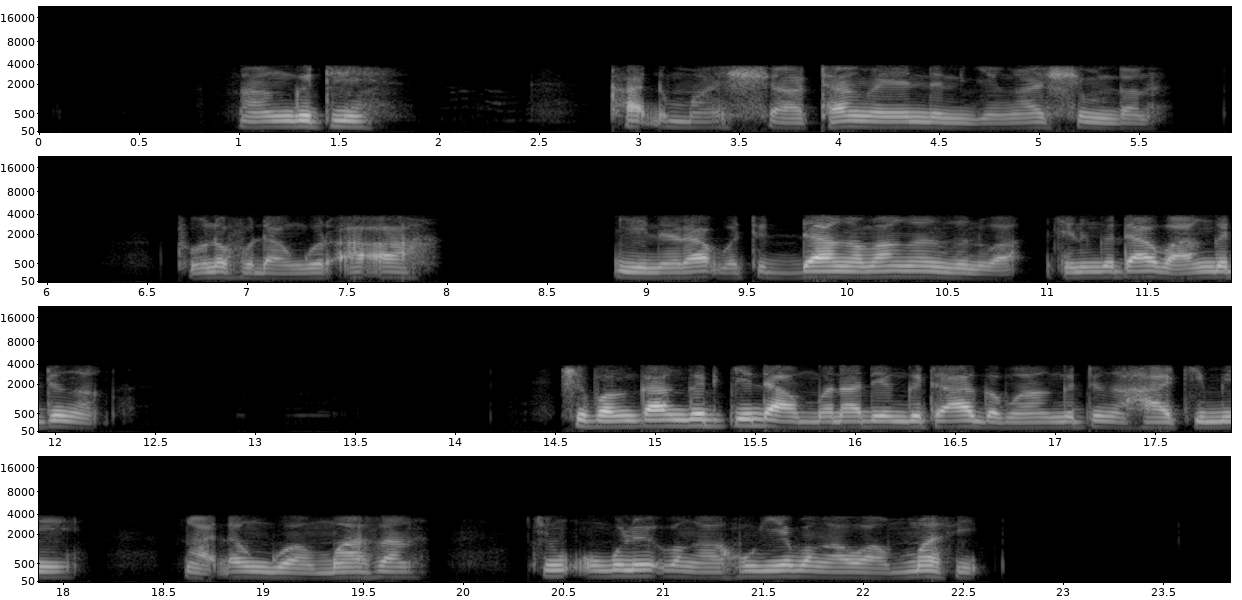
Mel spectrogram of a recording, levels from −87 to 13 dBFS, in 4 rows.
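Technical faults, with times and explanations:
No technical faults can be heard in this clip.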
